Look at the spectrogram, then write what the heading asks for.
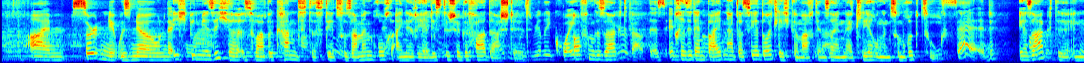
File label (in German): Afghanistan Doku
